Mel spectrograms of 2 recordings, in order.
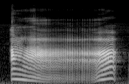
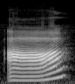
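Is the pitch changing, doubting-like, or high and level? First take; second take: changing; doubting-like. First: The pitch has a small change within it. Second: The pitch sounds questioning, like doubting something. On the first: "The third tone, which is a beach tone" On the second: "I call it doubting tone"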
